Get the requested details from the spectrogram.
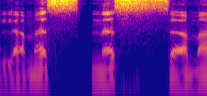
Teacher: سین کو باریک سیٹی سے ادا کریں گے. ٹھیک ہے, میم پہ جو مد ہے یہ مد واجب ہے.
